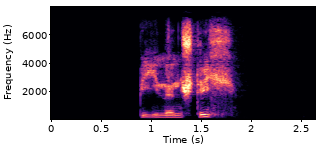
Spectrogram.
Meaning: 1. bee sting 2. type of flat cake, filled with custard or cream and coated with almonds and sugar
- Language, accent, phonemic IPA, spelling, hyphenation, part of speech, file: German, Austria, /ˈbiːnənˌʃtɪç/, Bienenstich, Bie‧nen‧stich, noun, De-at-Bienenstich.ogg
